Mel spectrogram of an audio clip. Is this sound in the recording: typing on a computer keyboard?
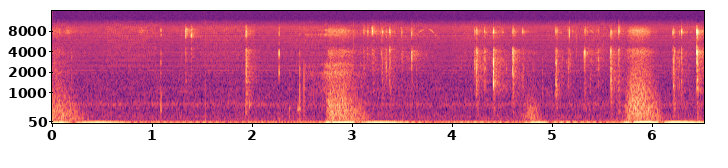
yes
